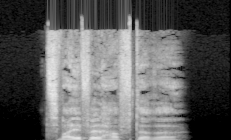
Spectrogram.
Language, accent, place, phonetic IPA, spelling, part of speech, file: German, Germany, Berlin, [ˈt͡svaɪ̯fl̩haftəʁə], zweifelhaftere, adjective, De-zweifelhaftere.ogg
- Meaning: inflection of zweifelhaft: 1. strong/mixed nominative/accusative feminine singular comparative degree 2. strong nominative/accusative plural comparative degree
